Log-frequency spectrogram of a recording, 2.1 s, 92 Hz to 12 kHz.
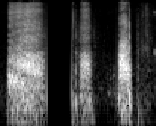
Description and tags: Felt tip pen drawing arrow 03
Drawing an arrow with an Artline 204 FAXBLAC 0.4 fineline pen. Recorded using an AKG Blue Line se300b/ck93 mic.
